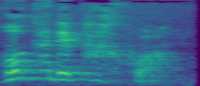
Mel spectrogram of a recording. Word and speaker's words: Rosca de Pascua: Apparently it's Rosca de Pascua. Pascua. Rosca de Pascua. I think it was Pascua.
